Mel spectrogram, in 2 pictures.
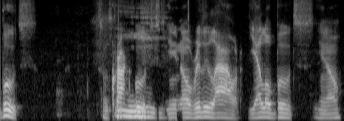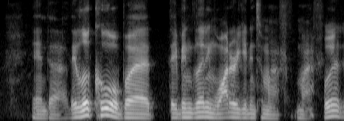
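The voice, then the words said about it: Slightly congested voice. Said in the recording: “I'm a little congested. I don't know if you can hear it in my voice”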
